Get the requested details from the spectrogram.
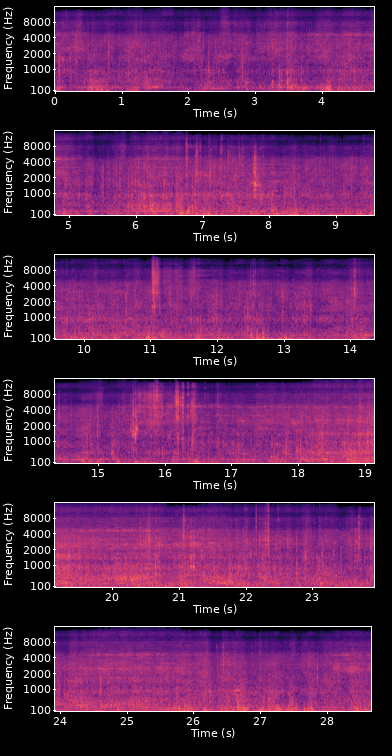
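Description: Wind rushes against the rider.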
